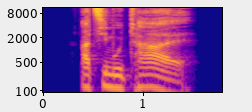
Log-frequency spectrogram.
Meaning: azimuthal
- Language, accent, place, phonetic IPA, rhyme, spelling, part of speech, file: German, Germany, Berlin, [at͡simuˈtaːl], -aːl, azimutal, adjective, De-azimutal.ogg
